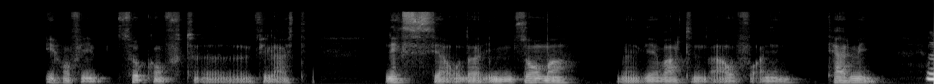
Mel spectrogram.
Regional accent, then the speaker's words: Turkey; German is a second language; moved away as an adult; now in Germany; Ich komme aus der Türkei.

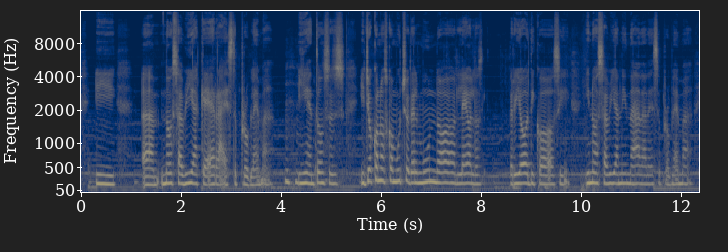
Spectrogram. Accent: Netherlands; Spanish is a second language; Bueno, yo soy de Holanda y toco en una banda

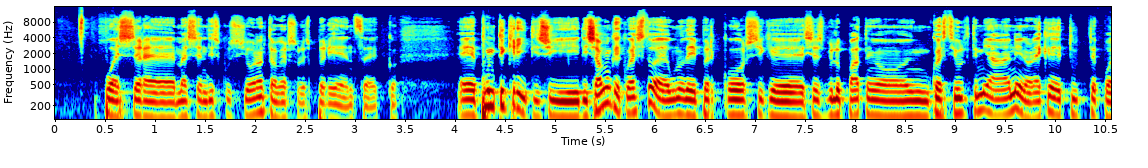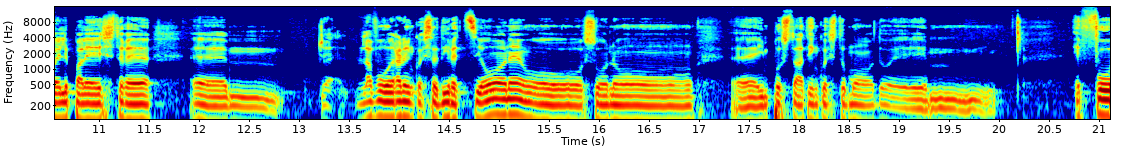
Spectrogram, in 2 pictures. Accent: Brescia, Lombardy, Italy; che sono bresciano

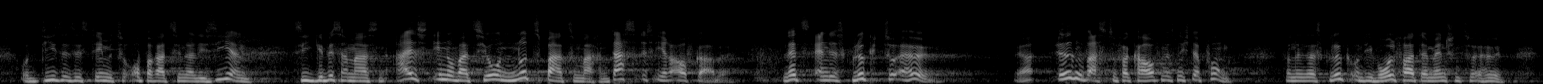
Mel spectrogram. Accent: Hesse, Germany; mein Heimatland Hessen auch

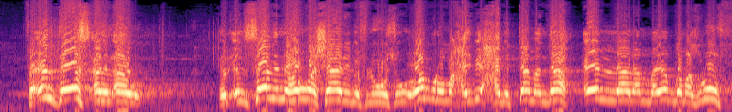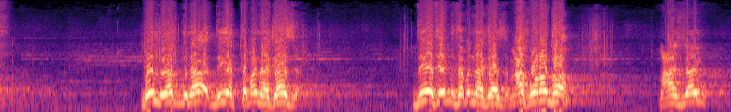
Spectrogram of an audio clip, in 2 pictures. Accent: Egypt; حتى عندنا مثل كمصريين دمنا خفيف بنقول فيه الحلال بيعمل ايه؟

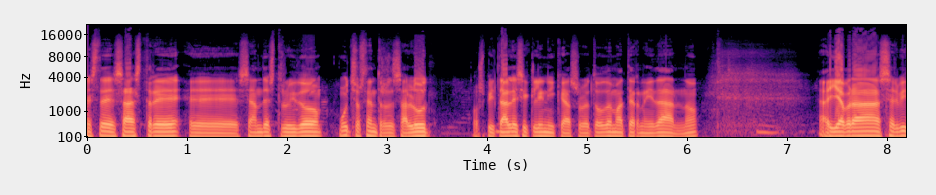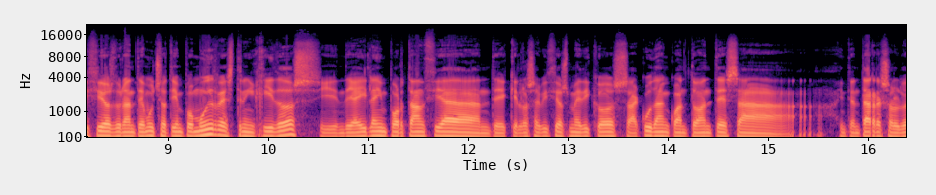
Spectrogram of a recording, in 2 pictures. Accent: Spain; ¿Somos solidarios los españoles ante situaciones como esta?

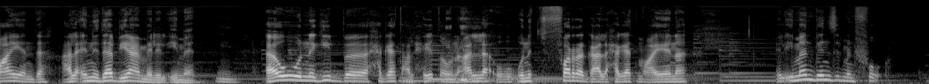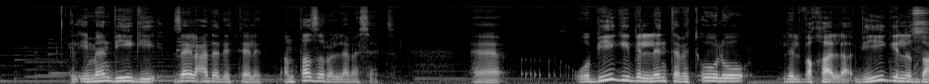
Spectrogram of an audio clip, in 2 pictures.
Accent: Upper Egypt, Egypt; أفتكر عندنا في الصعيد

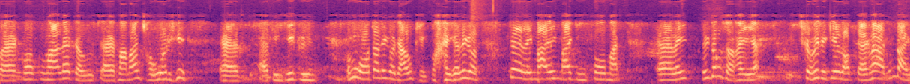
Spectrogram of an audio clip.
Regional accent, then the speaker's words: Hong Kong; 但問題我哋香港人未習慣呢樣嘢嘛

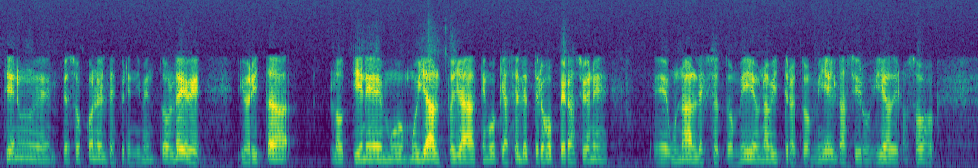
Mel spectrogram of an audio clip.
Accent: Mérida, Venezuela; yo vengo de Mérida

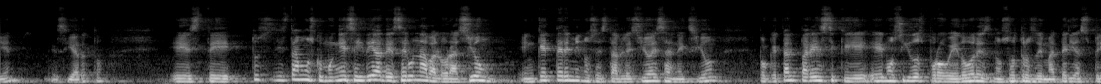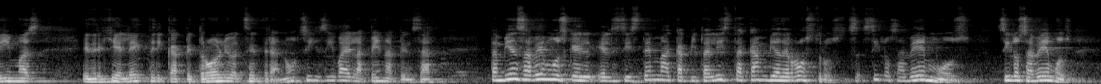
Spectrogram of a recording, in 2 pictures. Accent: Chiapas, Mexico; nosotros venimos de Chiapas y estamos a 200 años de la anexión de Chiapas a México

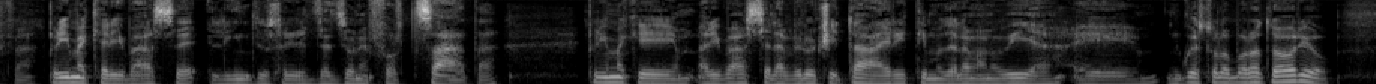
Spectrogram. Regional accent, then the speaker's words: Sant'Elpidio a Mare, Marche, Italy; born there; io sono nato a Sant'Elpidio a Mare, una bellissima cittadina, una città nobile del centro Italia. Lei mi dice marchigiano, mi identifico molto nell'arte della nostra regione

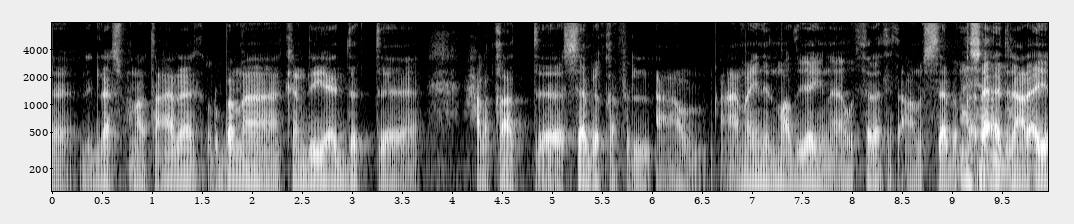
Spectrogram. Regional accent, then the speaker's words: Iraq; أنا من العراق والعراق مني.

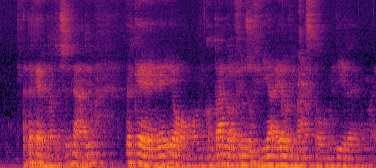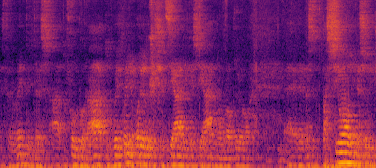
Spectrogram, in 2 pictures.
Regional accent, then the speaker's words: Lombardy, Italy; Io sono di chiarissime, purissime origini siciliane, ma sono nato e cresciuto in Brianza, in provincia di Milano

